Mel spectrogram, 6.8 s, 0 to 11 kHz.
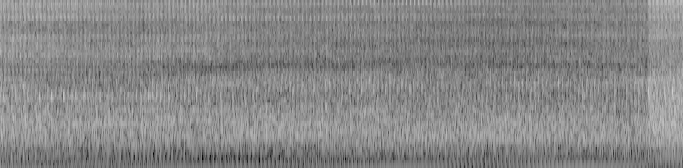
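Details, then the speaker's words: Kubota GL-29 mini tractor, 29 hp three-cylinder diesel at idle after an easy clutch-in start: an even, settled clatter with a steady low rumble, no knocks or hunting, and no white breather smoke; healthy idle. "Давайте ми його заведем та послухаємо Як працює двигун вижимаємо щеплення та заводимо завівся без питань"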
